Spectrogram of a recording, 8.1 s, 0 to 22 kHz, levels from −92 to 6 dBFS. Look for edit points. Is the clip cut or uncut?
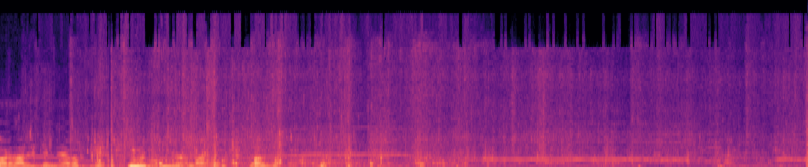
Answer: uncut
